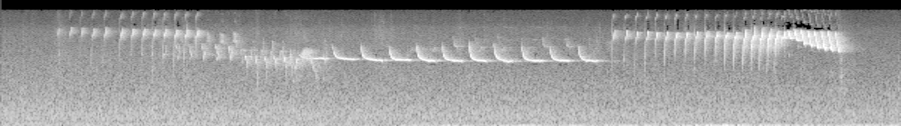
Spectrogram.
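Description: A songbird singing one long song: a fast high trill, then a run of evenly spaced downslurred notes, then another fast trill that climbs and ends in a falling flourish about eleven seconds in. Beneath it runs the steady rush of flowing water.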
